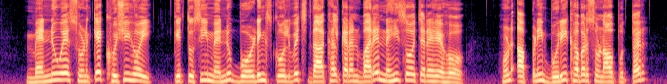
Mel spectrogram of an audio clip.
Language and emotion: Punjabi, happy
